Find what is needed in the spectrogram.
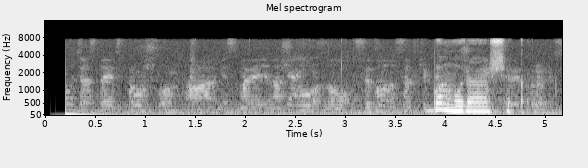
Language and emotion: Russian, sad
